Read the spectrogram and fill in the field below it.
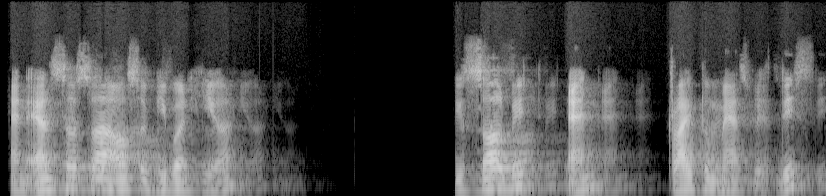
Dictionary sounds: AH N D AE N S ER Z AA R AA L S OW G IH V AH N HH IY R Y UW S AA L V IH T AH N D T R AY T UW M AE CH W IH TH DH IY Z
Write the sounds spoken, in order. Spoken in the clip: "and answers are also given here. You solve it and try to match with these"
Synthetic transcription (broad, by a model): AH N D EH L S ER S AA R AA L S OW G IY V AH N HH IY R Y UW S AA L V IH T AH N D T R AY T UW M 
